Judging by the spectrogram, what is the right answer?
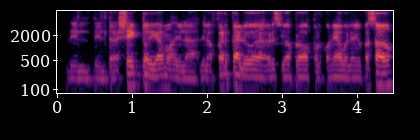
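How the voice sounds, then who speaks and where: With a Rioplatense accent, a man speaks at a fairly quick pace. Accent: Argentine Rioplatense Spanish. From Argentina, Bahía Blanca. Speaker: international relations professional. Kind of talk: panel talk on video call. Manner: halting, many repetitions and fillers.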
